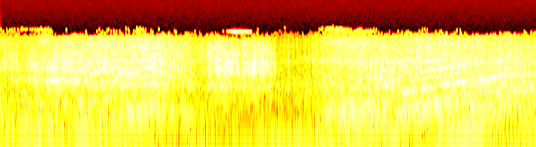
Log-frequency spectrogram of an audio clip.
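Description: A car being driven, its engine running loud and continuously with revving surges that shift the engine pitch up and down.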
